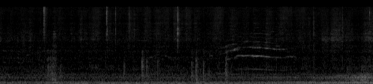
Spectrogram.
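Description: A knit hat rustles softly against hair.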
